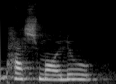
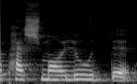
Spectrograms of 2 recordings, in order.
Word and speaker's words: پشمالود: حالا بعضی ها میگن پشمالو، اون ده رو تلفظ نمی کنند، به آلو ربطی نداره، پشم به علاوه آلود.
